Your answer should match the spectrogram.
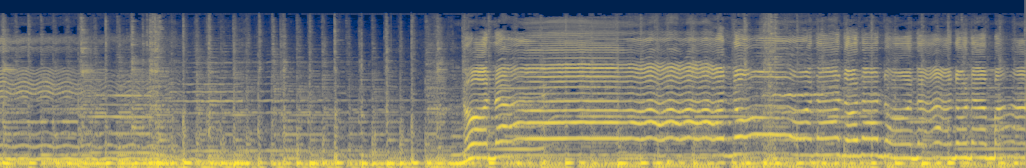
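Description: A live Moluccan song: a woman's voice singing with vibrato over strummed acoustic guitar, tifa hand drum and violin. About halfway through, her voice swells up into one long held, wavering note without words that lasts several seconds.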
